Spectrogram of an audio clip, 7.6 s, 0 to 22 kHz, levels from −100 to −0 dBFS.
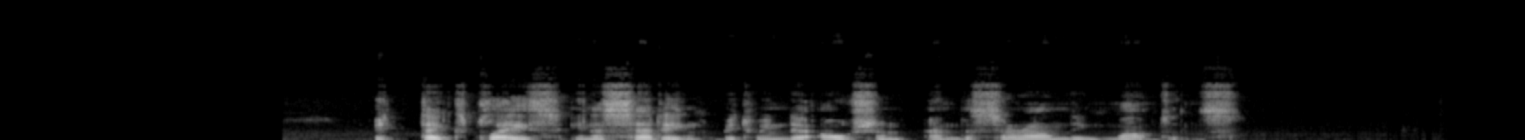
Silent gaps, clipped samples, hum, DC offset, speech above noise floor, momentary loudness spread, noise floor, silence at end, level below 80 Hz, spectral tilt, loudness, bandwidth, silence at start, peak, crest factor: none; under 0.1%; none; under 0.1%; 53 dB; 15 LU; -89 dBFS; 1.45 s; -86 dBFS; -4 dB/octave; -35 LUFS; 9.4 kHz; 1.9 s; -12 dBFS; 24 dB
